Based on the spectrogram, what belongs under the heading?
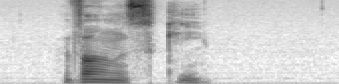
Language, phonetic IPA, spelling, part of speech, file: Polish, [ˈvɔ̃w̃sʲci], wąski, adjective, Pl-wąski.ogg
